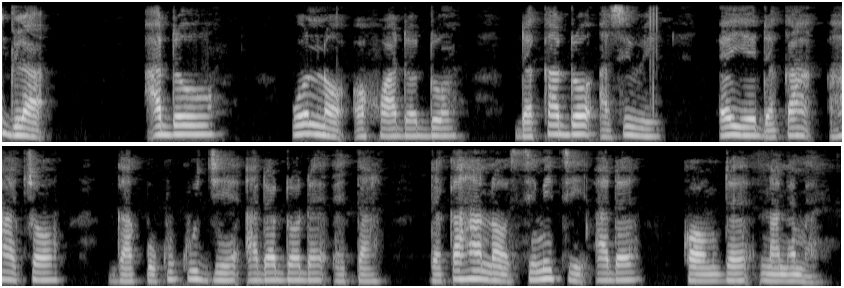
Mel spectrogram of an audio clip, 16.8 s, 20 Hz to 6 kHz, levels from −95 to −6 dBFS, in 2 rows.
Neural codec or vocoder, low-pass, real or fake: none; 5.4 kHz; real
